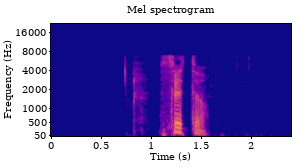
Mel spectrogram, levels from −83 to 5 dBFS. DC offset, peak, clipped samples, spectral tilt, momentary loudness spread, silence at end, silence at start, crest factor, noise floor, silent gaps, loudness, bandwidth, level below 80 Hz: under 0.1%; -10 dBFS; under 0.1%; -5 dB/octave; 21 LU; 0.85 s; 0.85 s; 24 dB; -72 dBFS; none; -28 LUFS; 7.4 kHz; -60 dBFS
